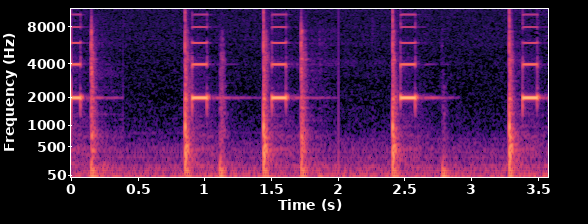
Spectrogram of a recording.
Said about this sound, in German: Viele Artikel tragen deshalb einen Strichcode. Die Verkäuferin zieht sie einfach über ein piependes Lesegerät und der Computer rechnet aus, wie viel der ganze Einkauf kostet.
